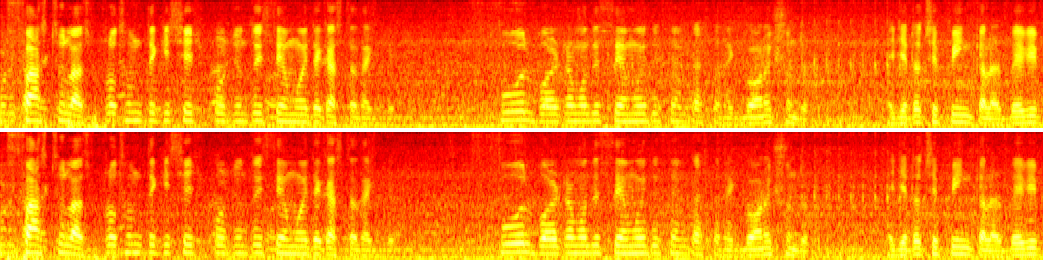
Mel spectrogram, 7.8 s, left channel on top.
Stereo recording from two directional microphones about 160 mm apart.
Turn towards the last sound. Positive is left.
turn(degrees=-15)  # may be behind; listen again after turning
